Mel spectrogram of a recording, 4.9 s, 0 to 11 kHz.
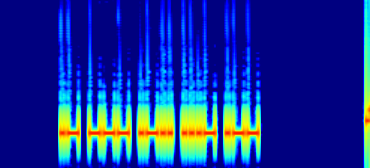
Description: Morse code, heard as a keyed tone, about 25 wpm, 690 Hz. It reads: AOLVW
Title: Code Groups - 5 Letters - 25wpm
